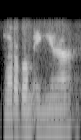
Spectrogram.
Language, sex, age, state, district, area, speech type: Malayalam, male, 18-30, Kerala, Idukki, rural, conversation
